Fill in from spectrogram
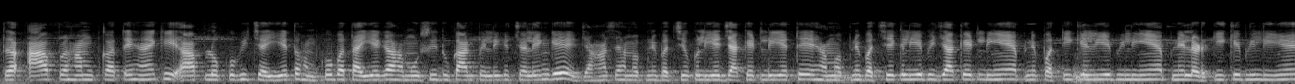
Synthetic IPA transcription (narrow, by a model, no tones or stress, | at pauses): t̪oaːpɦɐmkɛɦt̪eɦɛ̃kiaːploːɡ̚kobʱit͡ʃaːɦiet̪oɦɐmkobɐt̪aːieːɡaɦɐmʊsid̪ʊkaːnpeleket͡ʃɐlẽːŋɡeːd͡ʒɐɦãseɦɐmɐpnebɐtːʃõkelied͡ʒaːkeːʈliet̪ʰeɦɐmɐpnebɐtːʃẽkeliebʱid͡ʒaːkeʈliẽɐpnepɐt̪ikeliebʱiliẽɐpnelɐɽkikebʱiliẽ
